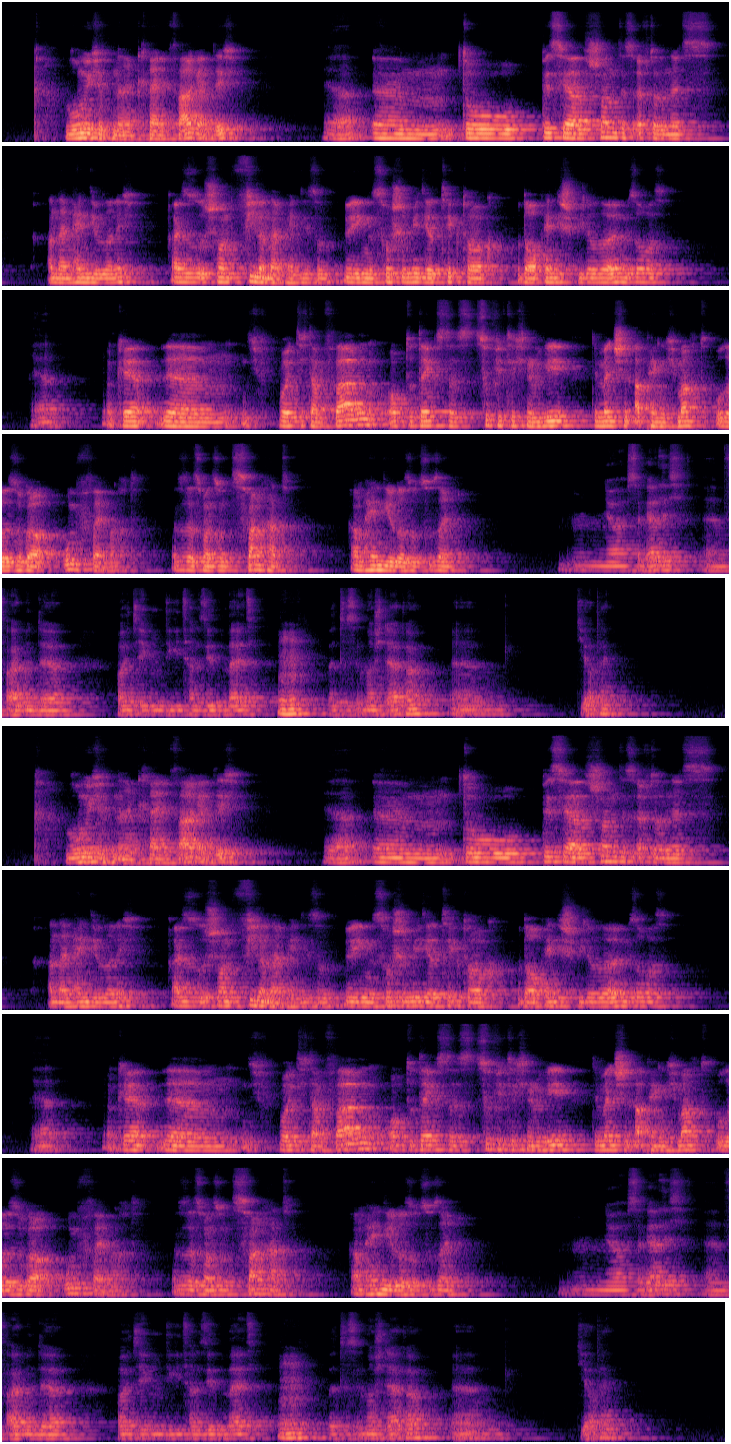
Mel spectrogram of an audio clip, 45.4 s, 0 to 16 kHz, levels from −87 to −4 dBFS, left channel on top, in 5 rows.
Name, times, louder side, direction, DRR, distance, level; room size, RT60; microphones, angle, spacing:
voice 1, 0.5-2.9 4.6-6.4 6.7-8.8 9.7-10.7 11.2-15.1 15.5-17.4 19.4-25.3 25.5-26.8 27.1-28.8 29.4-30.7 31.6-32.9 39.8-40.1, left 3 dB, 50° left, -1 dB, 0.3 m, -26 dB
voice 2, 4.0-4.4 18.5-18.8 34.3-37.1 37.8-39.5 40.4-41.6 41.9-42.6 43.5-43.9, left 1 dB, 25° left, -2 dB, 0.7 m, -32 dB
3.9 x 2.9 x 2.4 m, 1.1 s
head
